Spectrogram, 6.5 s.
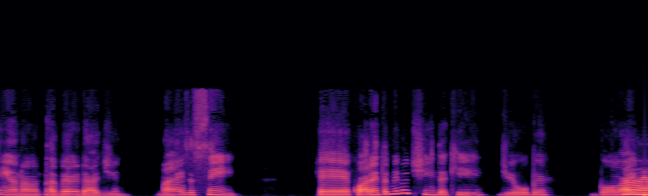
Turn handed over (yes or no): yes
